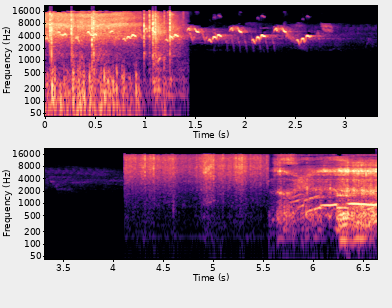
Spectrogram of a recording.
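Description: Sound effects from a children's stop-motion soundtrack. A loud rushing blow with cracking and clattering, the wolf blowing the house of sticks down, stops after about a second and a half. Quick high bird-like chirps follow, then near silence, and near the end a wavering, voice-like howl begins.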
